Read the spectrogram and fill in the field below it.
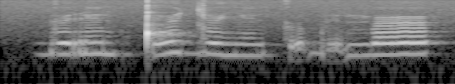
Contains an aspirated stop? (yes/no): no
